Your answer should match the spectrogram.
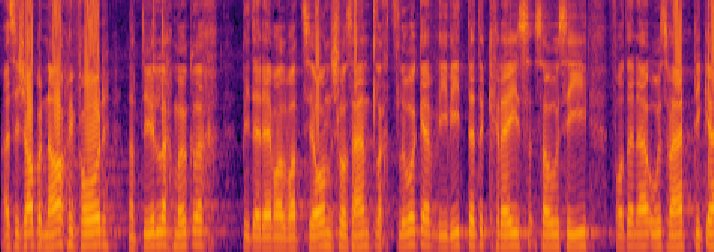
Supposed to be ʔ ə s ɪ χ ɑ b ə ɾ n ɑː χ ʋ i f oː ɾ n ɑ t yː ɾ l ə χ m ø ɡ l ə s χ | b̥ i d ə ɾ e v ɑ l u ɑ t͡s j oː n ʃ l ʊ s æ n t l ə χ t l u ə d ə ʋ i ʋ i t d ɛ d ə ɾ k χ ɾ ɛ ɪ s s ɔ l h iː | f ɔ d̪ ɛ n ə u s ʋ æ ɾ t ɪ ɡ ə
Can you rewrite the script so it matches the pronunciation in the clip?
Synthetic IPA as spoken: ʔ ə s ɪ ʃ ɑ b ə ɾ n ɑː χ ʋ i f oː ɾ n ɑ t yː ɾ l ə χ m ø ɡ l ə χ | b̥ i d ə ɾ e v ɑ l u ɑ t͡s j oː n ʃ l ʊ s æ n t l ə χ t͡s l u ə ɡ ə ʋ i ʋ i t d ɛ d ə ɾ k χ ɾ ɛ ɪ s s ɔ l s iː | f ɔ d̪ ɛ n ə u s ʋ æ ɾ t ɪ ɡ ə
